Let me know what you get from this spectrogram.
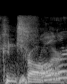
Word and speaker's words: Comptroller: Did you know it's pronounced controller? – It's pronounced controller.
